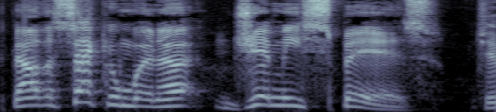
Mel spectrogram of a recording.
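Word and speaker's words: Spiers: No, it's spelled S P I E R S.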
